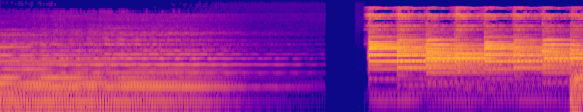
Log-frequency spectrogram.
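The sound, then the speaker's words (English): A single deep bell tone rings out and slowly fades, then after a short pause bright Christmas bells peal in a quick, steady rhythm, loud with no voices. “The ringing of bells during the holiday season provides a joyful accompaniment”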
